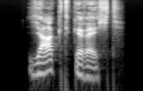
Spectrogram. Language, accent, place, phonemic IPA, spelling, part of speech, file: German, Germany, Berlin, /ˈjaːktɡəˌʁɛçt/, jagdgerecht, adjective, De-jagdgerecht.ogg
- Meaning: hunting-friendly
